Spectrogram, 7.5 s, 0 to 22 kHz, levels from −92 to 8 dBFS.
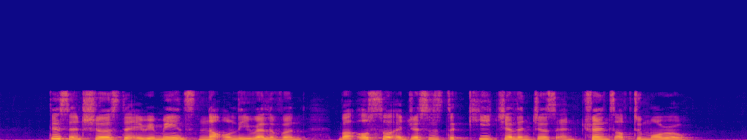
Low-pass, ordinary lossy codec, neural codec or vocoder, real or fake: none; none; codec, 16 kHz, 16 kbps, FreqCodec, larger model; fake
